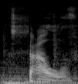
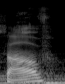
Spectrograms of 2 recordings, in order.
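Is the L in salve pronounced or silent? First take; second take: pronounced; silent. First: The L sound is pronounced. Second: The L sound is silent. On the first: "put keep the L in there" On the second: "technically, salve is meant to be pronounced salve"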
